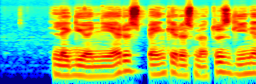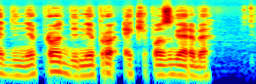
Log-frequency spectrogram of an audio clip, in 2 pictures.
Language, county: Lithuanian, Telšiai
